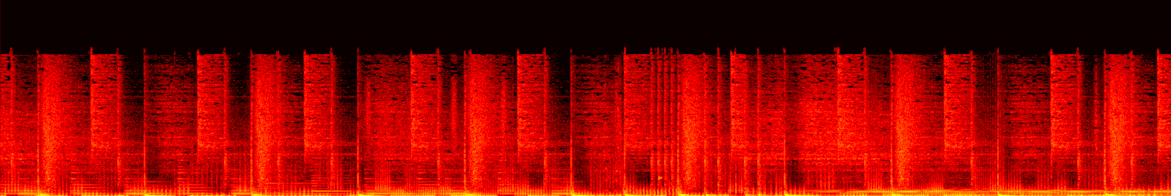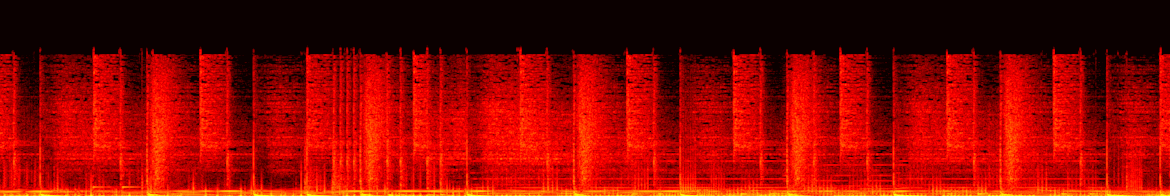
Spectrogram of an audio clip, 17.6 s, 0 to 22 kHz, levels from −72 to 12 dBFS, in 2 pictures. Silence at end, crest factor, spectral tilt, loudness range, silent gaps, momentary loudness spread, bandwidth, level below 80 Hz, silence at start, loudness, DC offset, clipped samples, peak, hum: 0 s; 16 dB; -4.5 dB/octave; 2 LU; none; 4 LU; 17 kHz; -18 dBFS; 0 s; -17 LUFS; under 0.1%; under 0.1%; 0 dBFS; none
